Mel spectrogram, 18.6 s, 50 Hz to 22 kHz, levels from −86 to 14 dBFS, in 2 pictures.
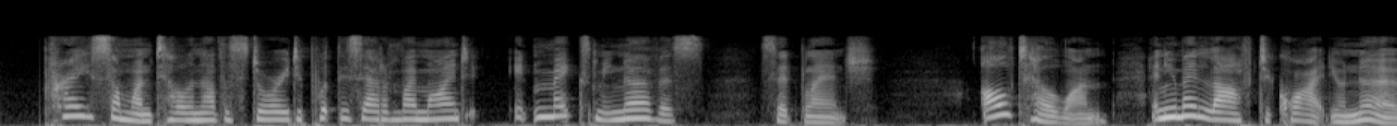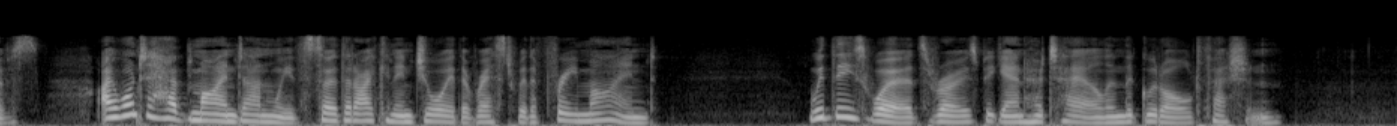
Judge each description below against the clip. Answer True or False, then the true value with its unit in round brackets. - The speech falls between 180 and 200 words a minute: True (190 wpm)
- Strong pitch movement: True (6.3 semitones)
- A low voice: False (180 Hz)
